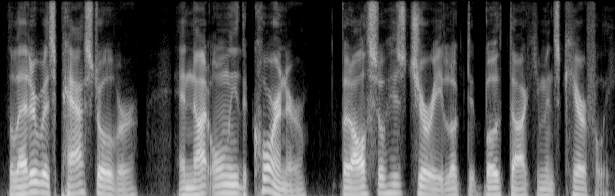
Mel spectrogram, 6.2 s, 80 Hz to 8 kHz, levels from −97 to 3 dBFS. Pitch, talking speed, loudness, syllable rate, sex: 105 Hz, 185 wpm, -18 LUFS, 6.2 syllables/s, male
